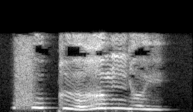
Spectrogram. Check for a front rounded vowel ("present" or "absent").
absent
